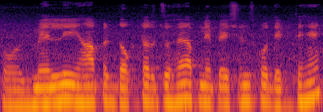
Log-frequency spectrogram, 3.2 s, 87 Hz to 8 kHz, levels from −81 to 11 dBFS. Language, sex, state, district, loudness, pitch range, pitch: Hindi, male, Rajasthan, Bikaner, -17 LUFS, 115-130 Hz, 125 Hz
